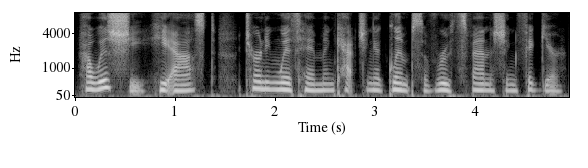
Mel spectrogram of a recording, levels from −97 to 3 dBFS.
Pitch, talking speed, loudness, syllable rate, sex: 190 Hz, 195 wpm, -21 LUFS, 5.2 syllables/s, female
